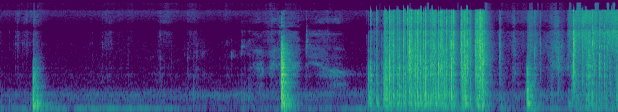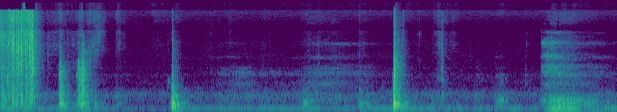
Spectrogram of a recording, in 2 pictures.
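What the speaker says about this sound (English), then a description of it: "I'm just going to pull one card." Tarot cards being shuffled by hand in quiet surroundings, two close, crisp riffling bursts in the middle with scattered single card taps and snaps before and after, no talk.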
